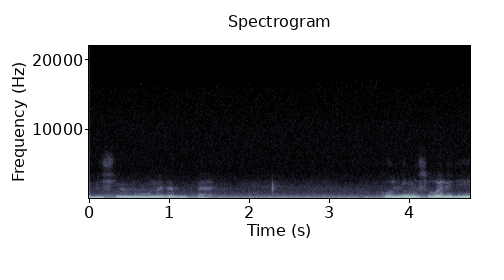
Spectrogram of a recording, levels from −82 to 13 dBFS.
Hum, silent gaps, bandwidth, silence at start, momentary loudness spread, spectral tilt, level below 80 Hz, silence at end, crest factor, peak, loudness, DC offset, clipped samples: none; none; 5.4 kHz; 0 s; 18 LU; -11 dB/octave; -38 dBFS; 0 s; 14 dB; -6 dBFS; -19 LUFS; under 0.1%; under 0.1%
